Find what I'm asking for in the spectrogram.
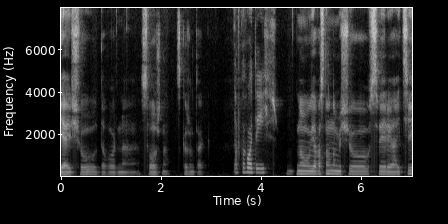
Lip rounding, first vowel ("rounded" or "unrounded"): unrounded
